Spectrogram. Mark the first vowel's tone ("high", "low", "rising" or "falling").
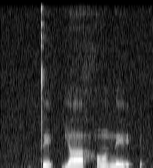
low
